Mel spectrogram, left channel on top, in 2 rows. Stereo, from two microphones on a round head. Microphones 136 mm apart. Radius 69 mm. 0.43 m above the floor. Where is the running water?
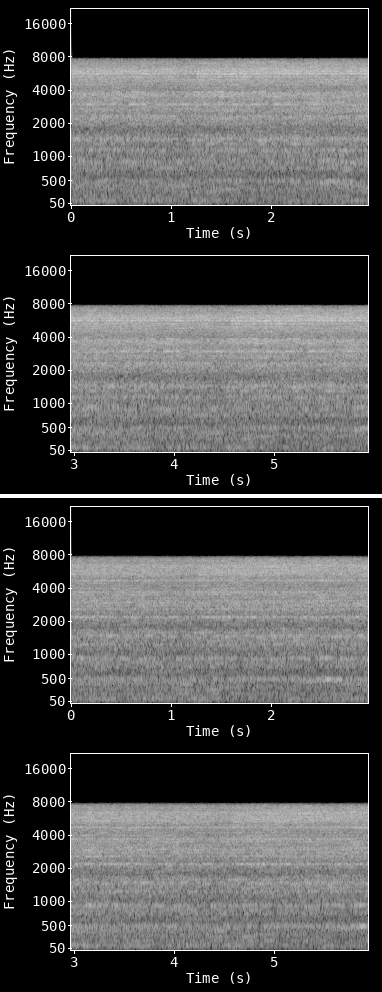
35° left (ahead or behind), 1.6 m.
